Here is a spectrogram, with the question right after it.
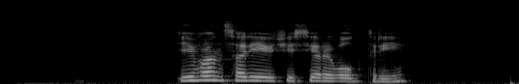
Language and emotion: Russian, neutral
